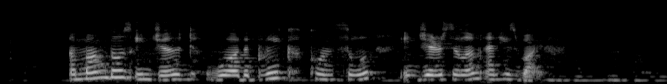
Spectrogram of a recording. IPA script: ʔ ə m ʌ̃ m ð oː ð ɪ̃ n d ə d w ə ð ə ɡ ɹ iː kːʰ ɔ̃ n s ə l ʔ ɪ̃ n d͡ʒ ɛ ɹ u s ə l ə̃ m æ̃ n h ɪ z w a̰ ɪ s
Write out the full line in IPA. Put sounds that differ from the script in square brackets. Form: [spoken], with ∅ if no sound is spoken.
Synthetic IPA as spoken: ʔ ə m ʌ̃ [ŋ] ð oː [z] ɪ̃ n [d͡ʒ] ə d w ə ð ə ɡ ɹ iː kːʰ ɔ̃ n s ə l ʔ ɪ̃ n d͡ʒ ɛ ɹ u s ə l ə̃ m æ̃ n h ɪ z w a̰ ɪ [f]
